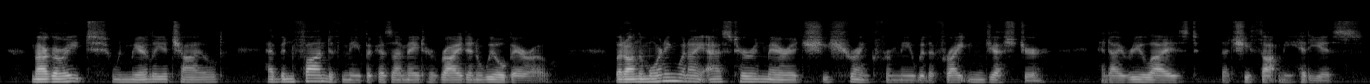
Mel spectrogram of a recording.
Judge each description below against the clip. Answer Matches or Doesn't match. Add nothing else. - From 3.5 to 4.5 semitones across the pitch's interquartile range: Doesn't match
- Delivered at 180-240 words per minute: Matches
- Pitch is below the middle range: Matches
